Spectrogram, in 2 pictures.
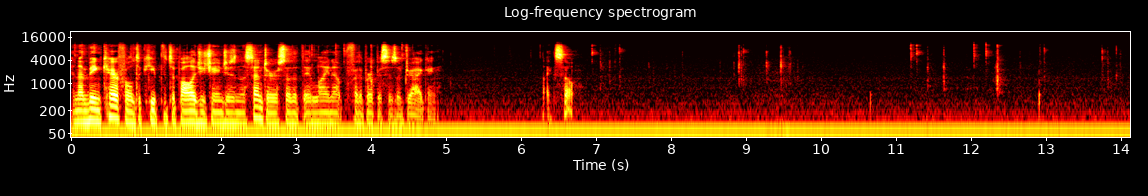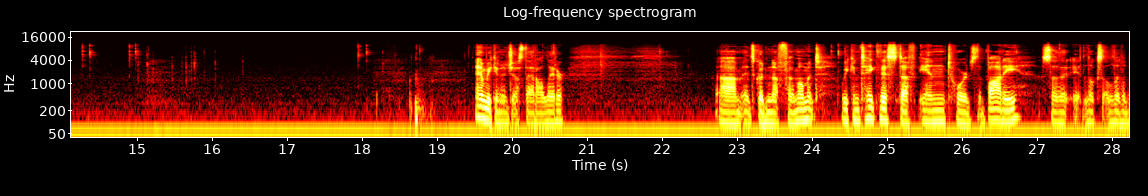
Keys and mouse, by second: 2.4 KP_3, 9.5 s, 13.2 middle click, 15.7 s, 18.0 click, 19.1-20.3 middle drag.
